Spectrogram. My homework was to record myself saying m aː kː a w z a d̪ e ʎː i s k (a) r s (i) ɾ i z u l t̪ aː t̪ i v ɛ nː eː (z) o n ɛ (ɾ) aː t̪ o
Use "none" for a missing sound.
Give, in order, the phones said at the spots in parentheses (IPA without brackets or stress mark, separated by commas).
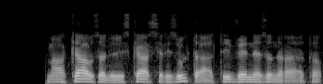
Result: a, i, z, ɾ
